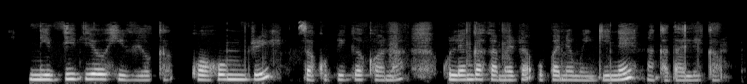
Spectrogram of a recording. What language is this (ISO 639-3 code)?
swa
